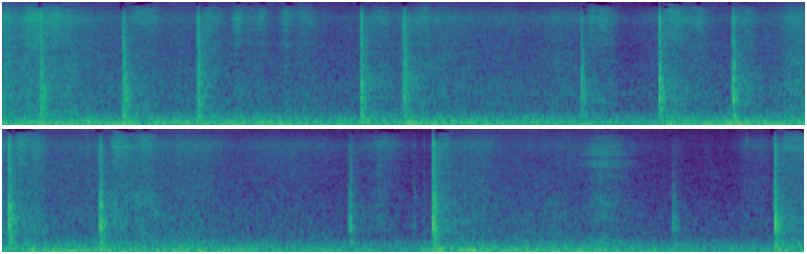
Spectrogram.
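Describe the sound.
Chalk or marker writing an equation on a board during a lecture on torque: faint, intermittent scratchy strokes and small taps in an irregular rhythm, with no talk.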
